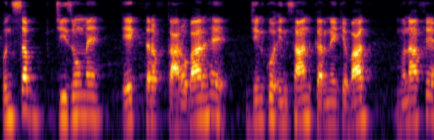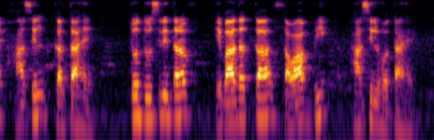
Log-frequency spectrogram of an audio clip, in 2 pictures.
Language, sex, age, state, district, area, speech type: Urdu, male, 18-30, Bihar, Purnia, rural, spontaneous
